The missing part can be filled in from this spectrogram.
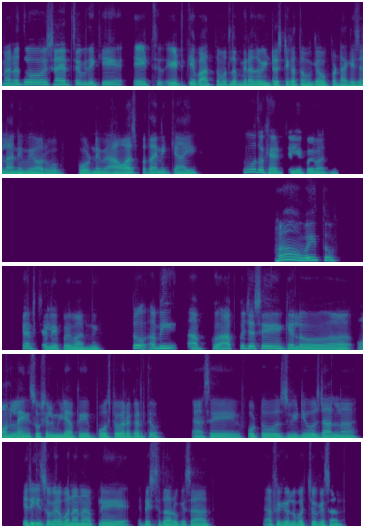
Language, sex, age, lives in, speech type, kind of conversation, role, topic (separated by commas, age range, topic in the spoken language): Hindi, male, 20-24, India, conversation, podcast, host, Tumhare ghar mein alag-alag generations tyohar kaise manate hain?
